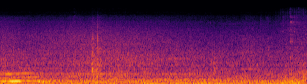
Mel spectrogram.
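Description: A motor vehicle's engine running, a steady low rumble with a constant hum over it, and a single sharp click about one and a half seconds in.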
